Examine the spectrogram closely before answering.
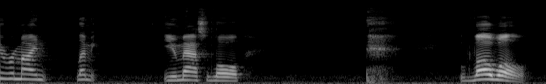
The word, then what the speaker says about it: Lowell: let me umass lowell lowell l-o-w-e-l-l but you don't i don't pronounce the uh w that much i do a very light one it's a umass lol so okay i didn't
